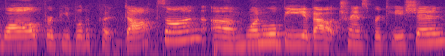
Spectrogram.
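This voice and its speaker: A woman speaks with a fairly high pitch. The room echo is audible. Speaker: town planning consultant. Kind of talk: public meeting presentation. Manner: loud; hesitant, many fillers.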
